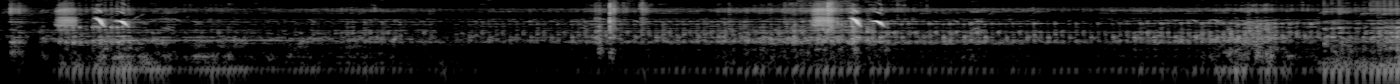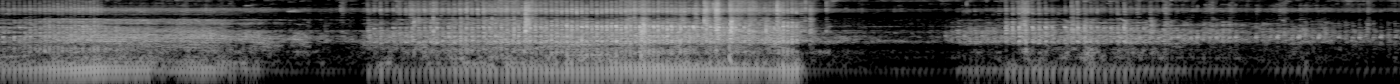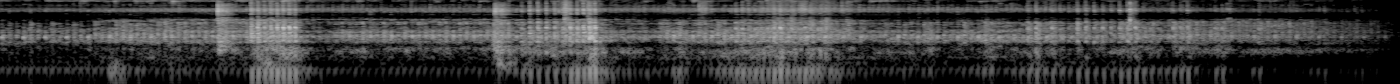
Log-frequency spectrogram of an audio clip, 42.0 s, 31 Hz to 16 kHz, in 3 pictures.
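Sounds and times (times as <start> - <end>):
tractor diesel engine under load: 0.0 - 42.0
plough clanking: 12.3 - 41.6.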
